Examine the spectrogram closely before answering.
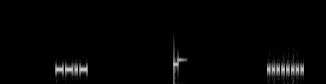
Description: Morse code, heard as a keyed tone, about 48 wpm, 700 Hz. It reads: Q <HH>
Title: Single Character (Letter:Number:Punctuation:Prosign) Alt 50wpm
